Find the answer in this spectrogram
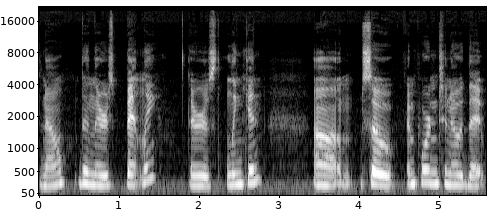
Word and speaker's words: Lincoln: then there's Bentley there's Lincoln so important to note that with Lincoln it's like link like linking two hands together and then in so it's Lincoln there's ubermann a popular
